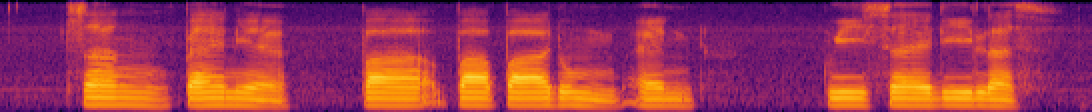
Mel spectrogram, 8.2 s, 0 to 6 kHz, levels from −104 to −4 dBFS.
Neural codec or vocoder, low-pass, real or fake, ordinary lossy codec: vocoder, 44.1 kHz, 128 mel bands every 512 samples, BigVGAN v2; 5.4 kHz; fake; none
